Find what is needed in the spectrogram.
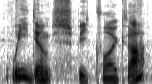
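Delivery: slow, soft mock British accent. Streamer still teasing British speech, soft mock British. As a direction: murmur it slowly in put-on British. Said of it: "make fun of us for speaking like that".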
